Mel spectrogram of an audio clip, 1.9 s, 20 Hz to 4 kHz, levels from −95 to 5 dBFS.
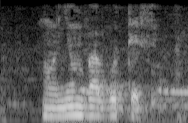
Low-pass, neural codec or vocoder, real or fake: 3.6 kHz; none; real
